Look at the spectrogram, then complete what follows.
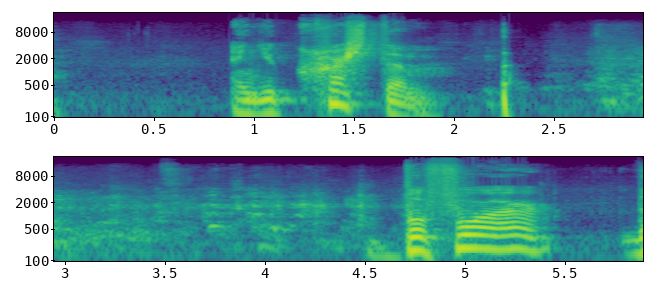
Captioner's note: laughter from the audience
